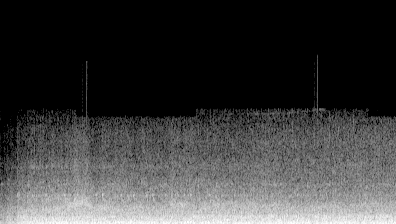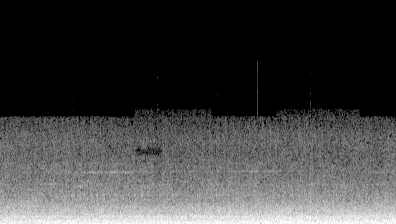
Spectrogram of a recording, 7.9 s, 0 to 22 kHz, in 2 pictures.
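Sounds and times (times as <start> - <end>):
aeroplane taxiing away across wet tarmac: 0.0 - 7.9.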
